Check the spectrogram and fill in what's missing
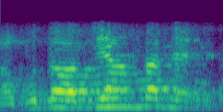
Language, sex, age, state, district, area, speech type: Odia, male, 45-60, Odisha, Khordha, rural, conversation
